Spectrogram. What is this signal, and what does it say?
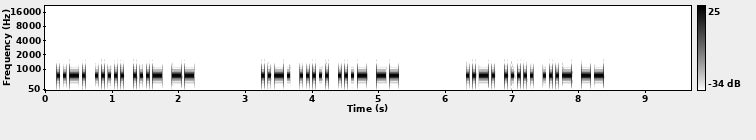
Morse code, heard as a keyed tone, about 25 wpm, 700 Hz. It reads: F5VM F5VM F5VM
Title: DXCC-100 Call Signs - 4 Characters - Repeated 3x - 25wpm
